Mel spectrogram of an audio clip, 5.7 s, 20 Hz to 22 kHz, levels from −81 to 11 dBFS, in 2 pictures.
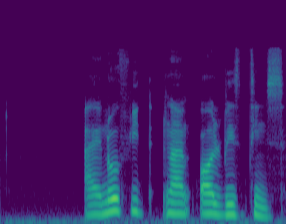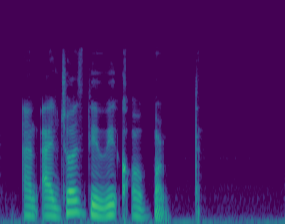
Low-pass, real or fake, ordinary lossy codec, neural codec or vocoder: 9.9 kHz; fake; none; autoencoder, 22.05 kHz, a latent of 192 numbers a frame, VITS, trained on many speakers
